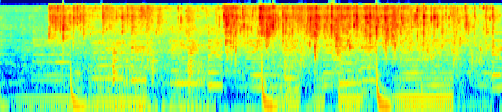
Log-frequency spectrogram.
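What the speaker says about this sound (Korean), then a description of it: "수박을 수도꼭지로 가져가서 흙을 깨끗이 씻어내요." A whole watermelon is rinsed of soil under a running tap, steady splashing water close by with continuous spatter and trickle throughout, no voices.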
